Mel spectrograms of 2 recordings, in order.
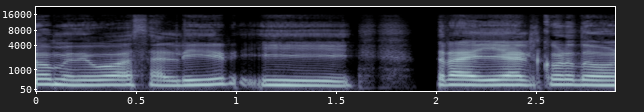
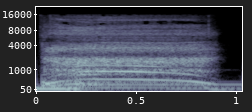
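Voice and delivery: mock gasp; 10 semitones higher, 8 dB quieter than usual. Excited welcome of guest.

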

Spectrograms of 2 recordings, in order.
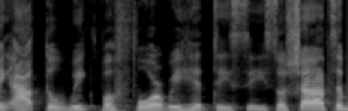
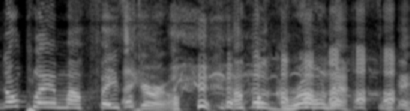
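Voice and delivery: imitating Mandy; 6 semitones higher, 4 dB louder than usual. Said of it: "Mandy said".

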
